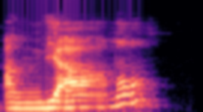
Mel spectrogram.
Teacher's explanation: some four-syllable words like andiamo are accented on the third syllable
